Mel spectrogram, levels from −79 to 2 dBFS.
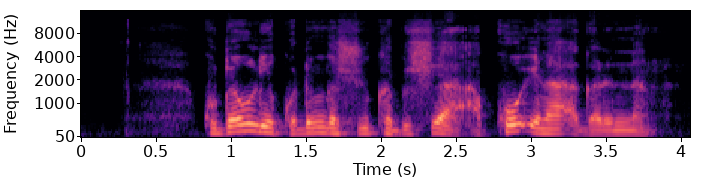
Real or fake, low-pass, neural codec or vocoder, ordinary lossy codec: fake; 14.4 kHz; vocoder, 44.1 kHz, 128 mel bands every 512 samples, BigVGAN v2; Opus, 24 kbps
